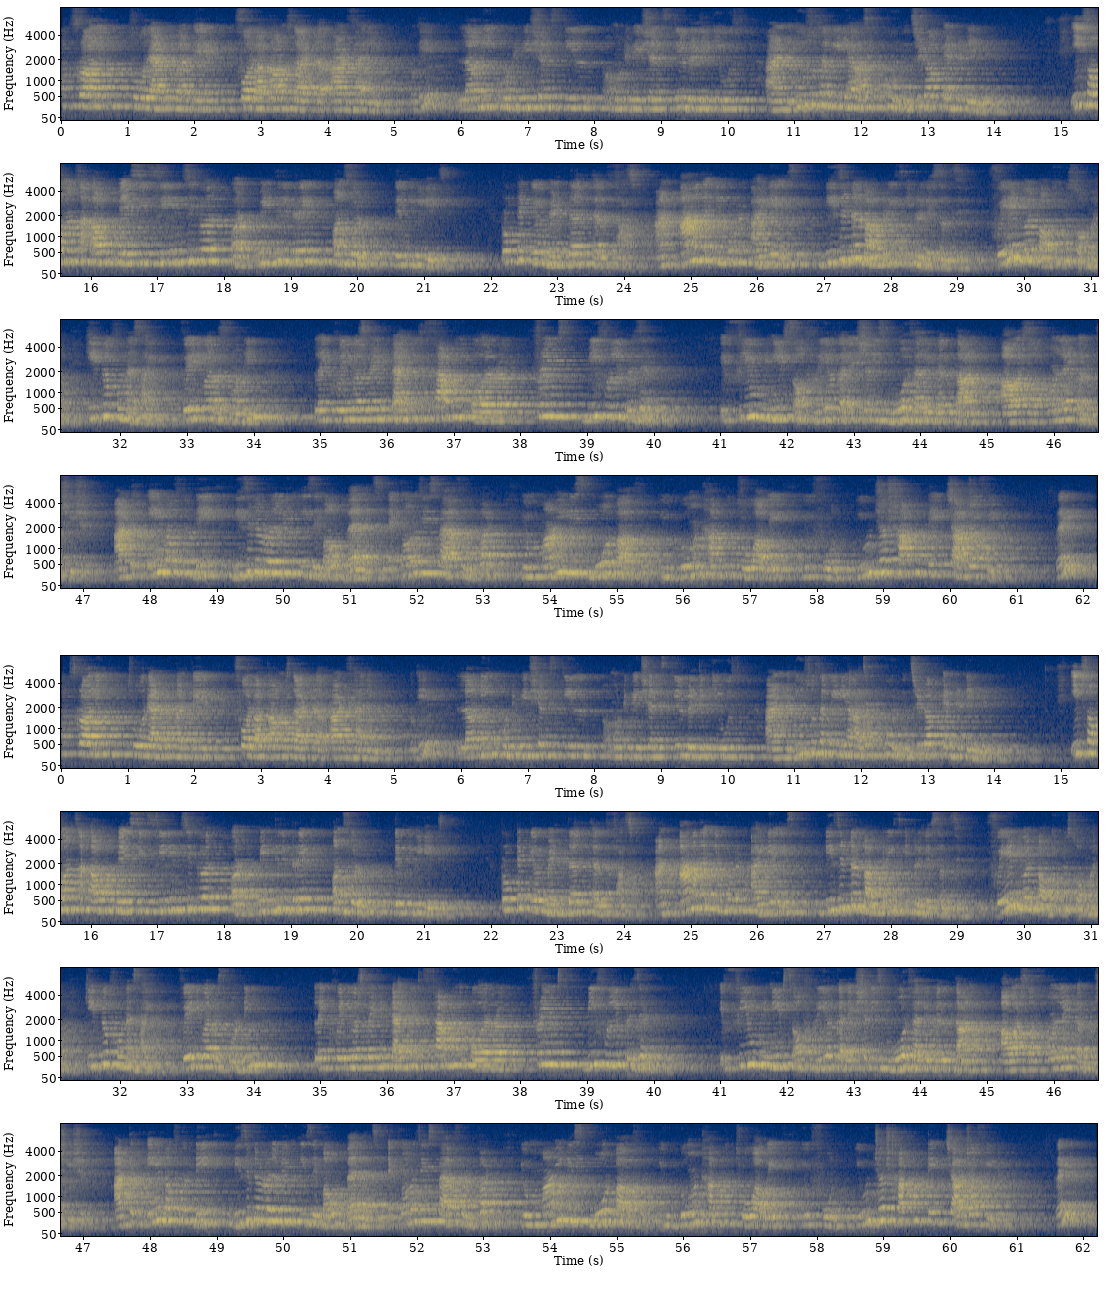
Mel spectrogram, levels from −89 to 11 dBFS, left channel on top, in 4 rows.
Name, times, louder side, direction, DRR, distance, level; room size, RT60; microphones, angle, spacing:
voice 1, 0.2-0.7 1.0-4.8 5.2-5.6 5.9-10.1 10.6-13.9 15.1-20.1 20.5-21.2 22.2-24.1 24.4-26.5 26.9-29.1 29.5-31.2 31.5-32.6 32.9-34.2 34.9-37.8 38.2-40.0 41.0-44.9 45.2-47.1 47.5-53.2 53.5-57.4 57.7-60.7 61.6-61.9, equal, 70° right, -2 dB, 4.9 m, -20 dB
15.0 x 12.5 x 6.5 m, 2.1 s
head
